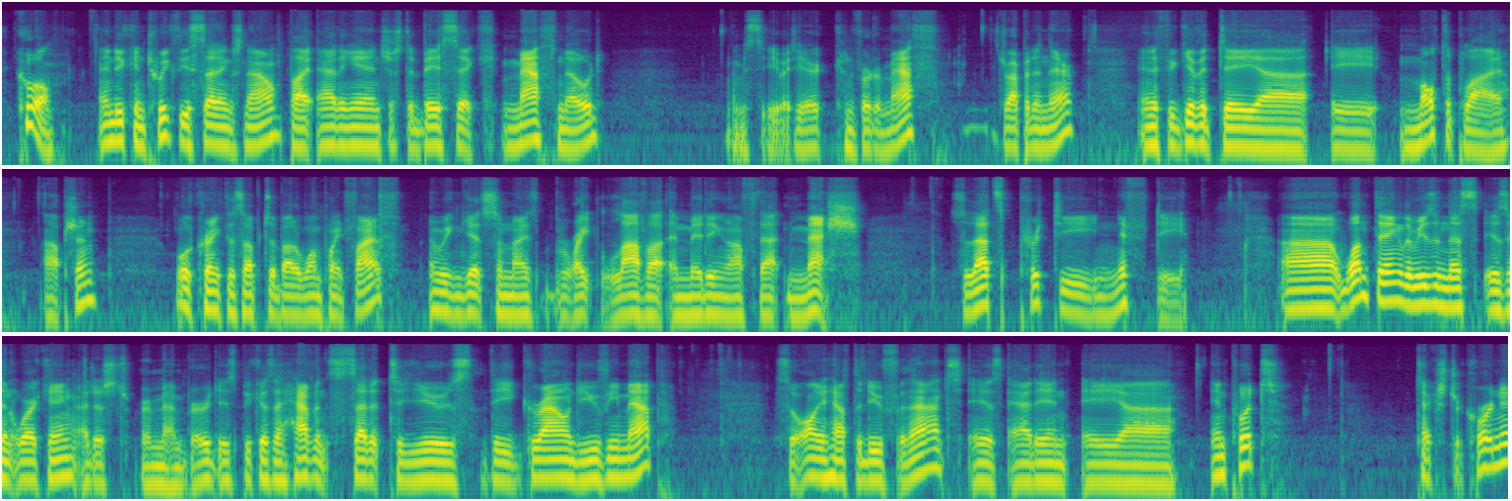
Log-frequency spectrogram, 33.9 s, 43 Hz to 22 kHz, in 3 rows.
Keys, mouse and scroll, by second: 2.0 shift+a, 7.6-10.0 drag, 12.7-14.5 drag, 15.8 middle click, 17.2-19.0 middle drag, 19.6-20.7 middle drag, 21.7-23.6 drag, 23.6-24.8 middle drag, 27.8-29.8 middle drag, 28.8 shift+a.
